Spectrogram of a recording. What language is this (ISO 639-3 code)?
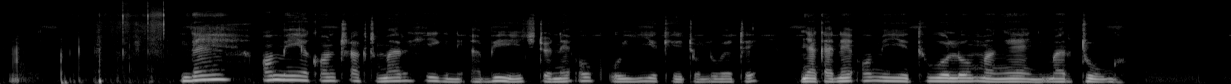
luo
